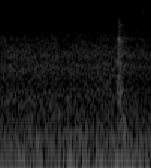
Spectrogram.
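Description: Quiet steady low hum of the room with one faint click about one and a half seconds in, from a red plastic refill nozzle and brass torch refill valve being handled in the fingers.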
